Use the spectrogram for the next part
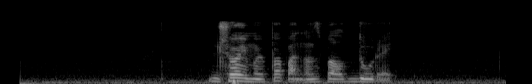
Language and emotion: Russian, angry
